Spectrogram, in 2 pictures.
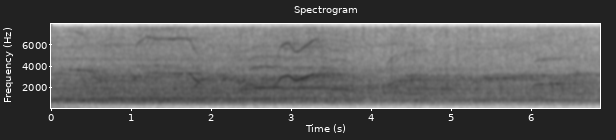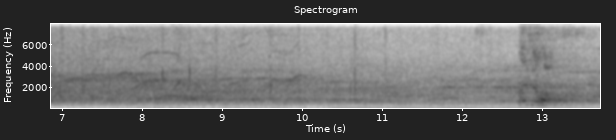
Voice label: Chatter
